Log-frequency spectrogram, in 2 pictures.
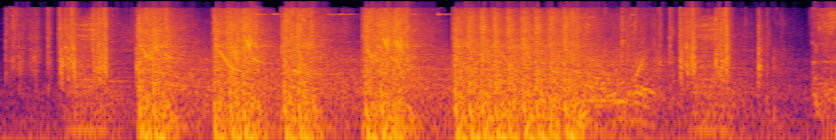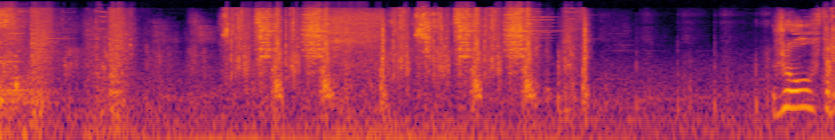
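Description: Rapid bursts of gunfire in a shooter video game, several loud volleys crowding the opening seconds and then sparser, quieter shots, with players talking over the action.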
